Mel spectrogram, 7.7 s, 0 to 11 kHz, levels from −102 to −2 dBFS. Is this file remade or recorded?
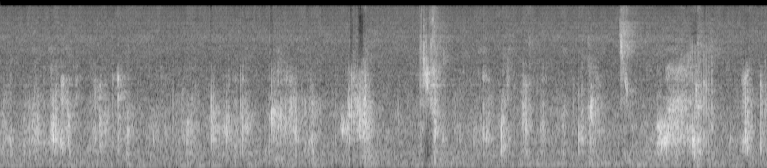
remade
